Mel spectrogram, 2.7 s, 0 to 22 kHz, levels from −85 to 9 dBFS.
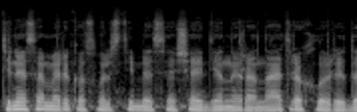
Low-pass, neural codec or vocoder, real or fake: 19.8 kHz; vocoder, 44.1 kHz, 128 mel bands every 512 samples, BigVGAN v2; fake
